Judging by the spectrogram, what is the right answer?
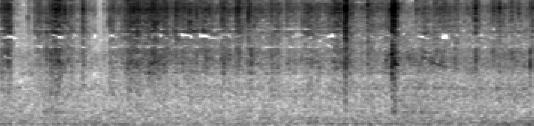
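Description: Thin plastic packaging crinkling and rustling as a small pump part is unwrapped by hand, with two sharper crackles about half a second apart a little past the middle.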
